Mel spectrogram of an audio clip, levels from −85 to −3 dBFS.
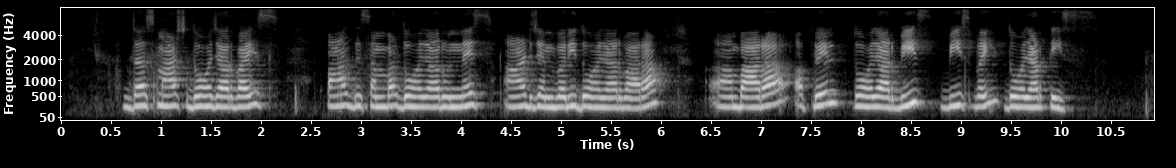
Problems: none marked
